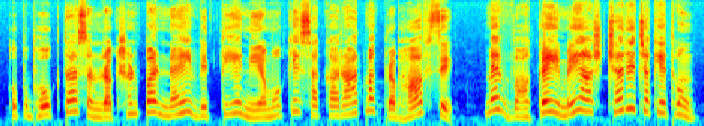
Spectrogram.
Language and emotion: Hindi, surprised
